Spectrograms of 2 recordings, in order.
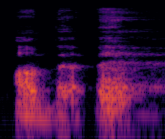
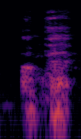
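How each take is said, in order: First: It is said in a deep Batman voice. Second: It is said in a higher, normal voice.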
